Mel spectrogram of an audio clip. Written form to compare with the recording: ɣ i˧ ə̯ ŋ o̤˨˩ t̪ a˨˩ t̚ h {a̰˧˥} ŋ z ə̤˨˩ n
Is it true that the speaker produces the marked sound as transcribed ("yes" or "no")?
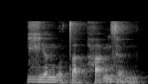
yes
